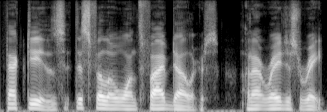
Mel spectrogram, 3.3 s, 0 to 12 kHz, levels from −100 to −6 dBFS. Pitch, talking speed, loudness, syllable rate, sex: 105 Hz, 165 wpm, -18 LUFS, 4.9 syllables/s, male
